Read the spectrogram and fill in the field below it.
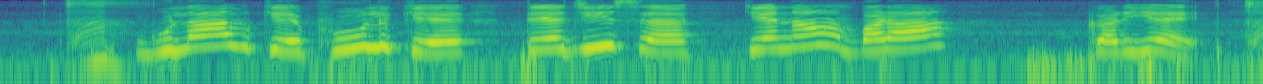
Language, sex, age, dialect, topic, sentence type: Maithili, female, 18-24, Eastern / Thethi, agriculture, question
